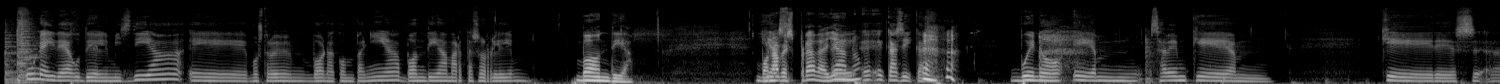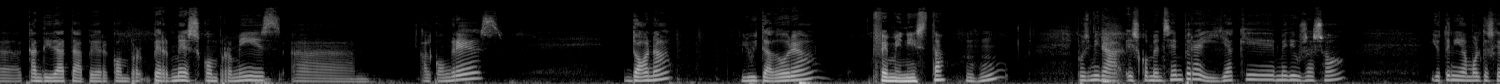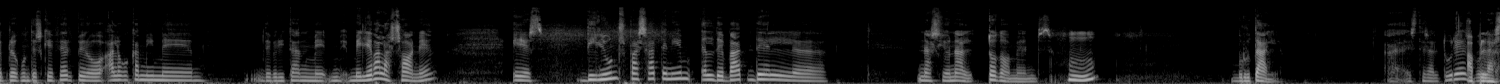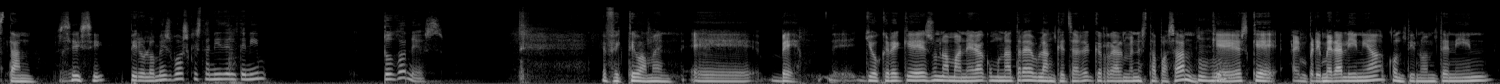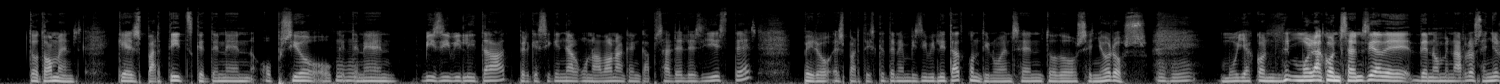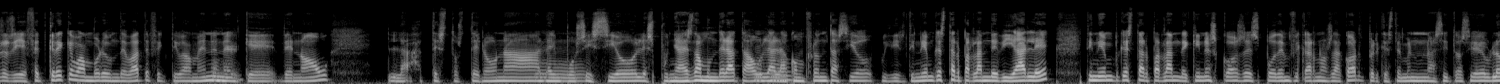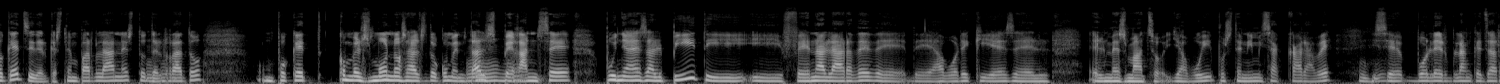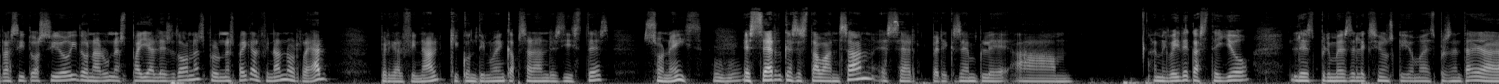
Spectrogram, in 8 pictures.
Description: Entrevista Marta Sorlí, cabeza lista de Més Compromís Castellón al Congreso. 07 de noviembre del 2019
